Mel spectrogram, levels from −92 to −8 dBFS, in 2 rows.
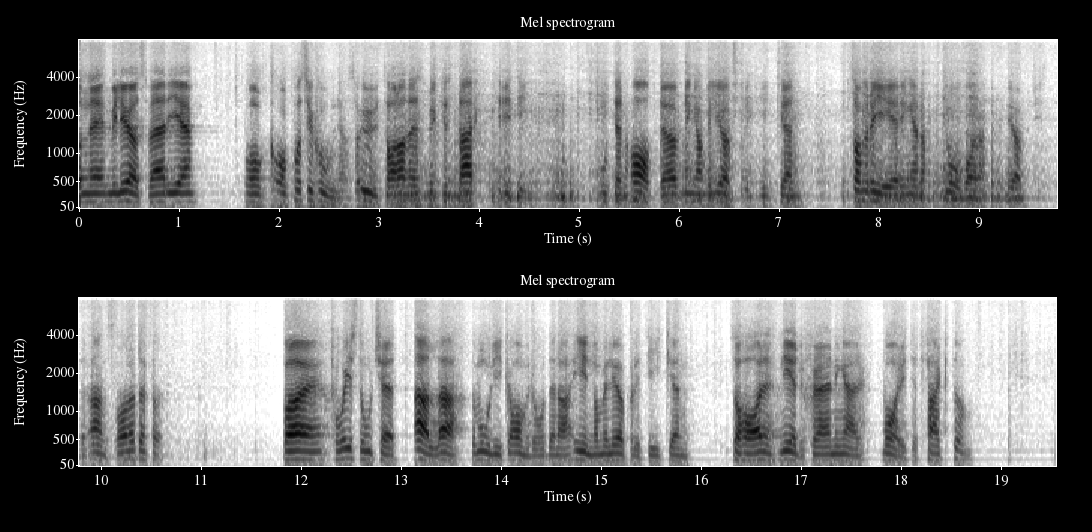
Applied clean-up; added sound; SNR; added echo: neural mask model RNNoise.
